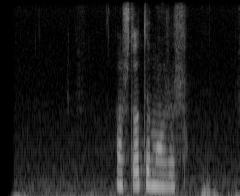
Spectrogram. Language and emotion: Russian, neutral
